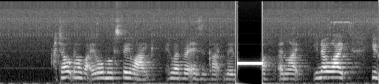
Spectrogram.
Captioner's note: beep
